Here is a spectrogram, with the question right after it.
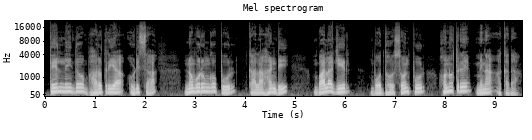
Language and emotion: Santali, neutral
